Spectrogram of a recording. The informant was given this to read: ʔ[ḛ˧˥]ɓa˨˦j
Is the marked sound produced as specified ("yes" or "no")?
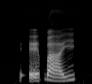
yes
